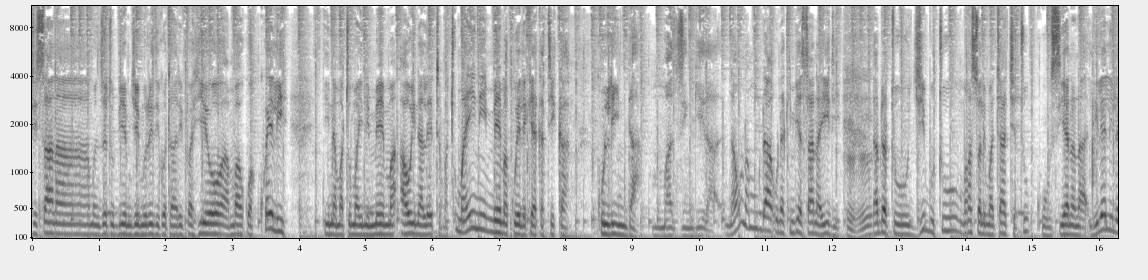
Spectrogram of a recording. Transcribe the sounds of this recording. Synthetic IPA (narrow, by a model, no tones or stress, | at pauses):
tisanamwɛnzɛtubiɛm̩d͡ʒɛimuɾiðikwataːɾifaɦijɔambajɔkwakwɛliinamatumainimɛmaʔauinalɛtamatumainimɛmakuɛlɛkɛakatikakulindamaziŋɡiɾa̰naɔnamuɗaunakimbiasanaiɗilaɓ̚ɗatud͡ʒiɓutumaswalimat͡ʃat͡ʃɛtukuhusianana̰lilɛlilɛ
